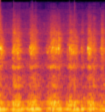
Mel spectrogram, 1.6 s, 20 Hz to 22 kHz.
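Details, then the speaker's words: 1993 Ford Mustang GT Convertible from auction, sat about a week before starting. A deep idle with an uneven lope, a surge roughly every third of a second. Choppy running, possibly an aftermarket cam or poor running; cause unclear. "that's either it's running like crap or it's got a nice little cam in it cuz that sucker sounds choppy"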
